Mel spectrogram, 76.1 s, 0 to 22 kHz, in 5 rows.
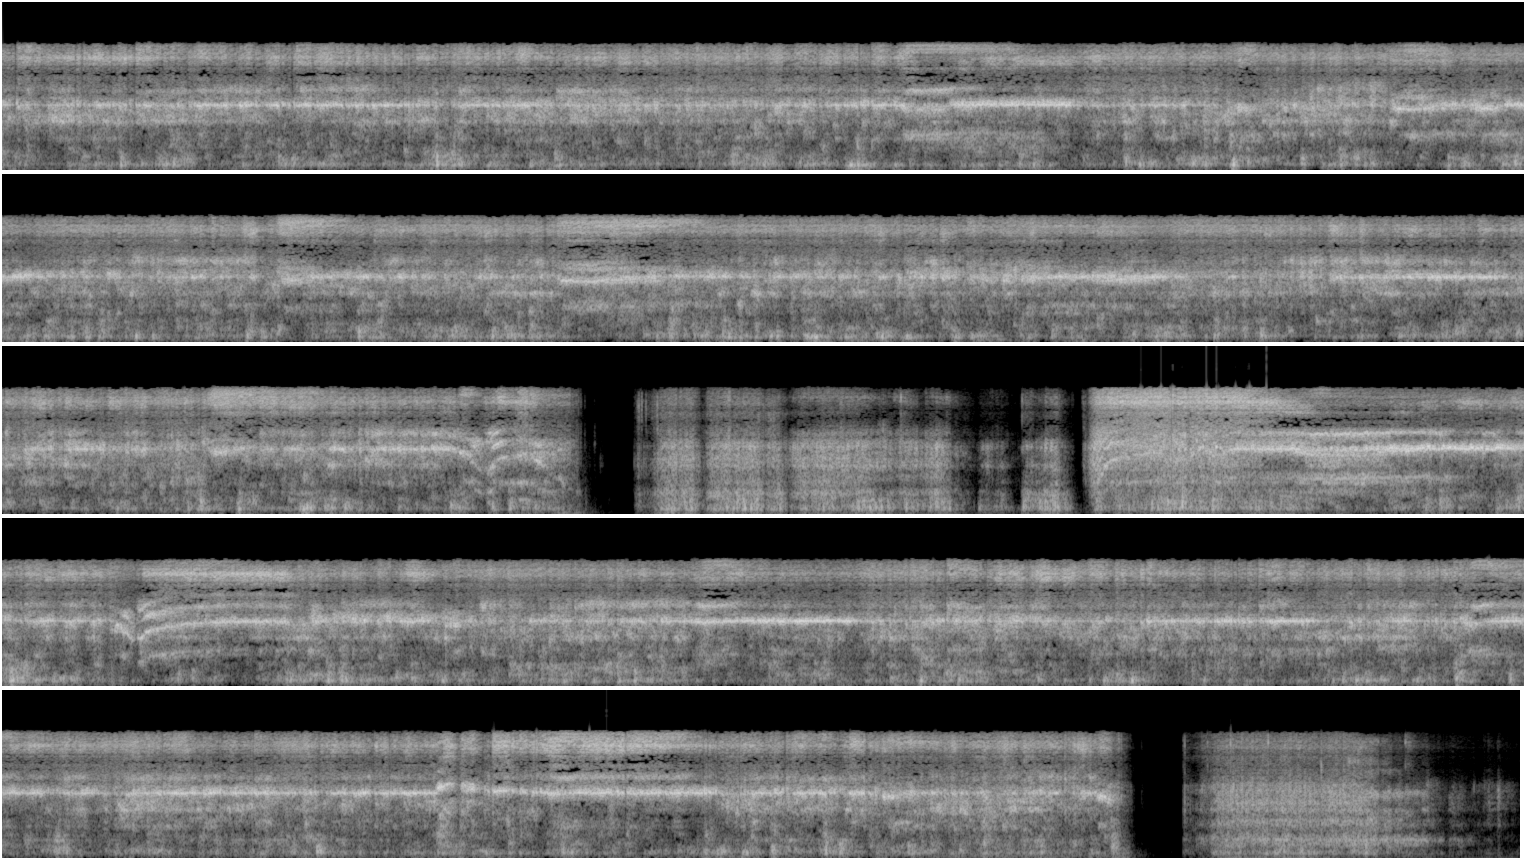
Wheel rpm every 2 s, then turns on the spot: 230, 230, 230, 230, 230, 230, 230, 230, 230, 230, 230, 230, 230, 230, 230, 230, 230, 140, 10, 20, 100, 220, 230, 200, 230, 230, 230, 230, 230, 230, 230, 230, 250, 230, 230, 190, 10, 20.
36-40 72-76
